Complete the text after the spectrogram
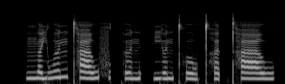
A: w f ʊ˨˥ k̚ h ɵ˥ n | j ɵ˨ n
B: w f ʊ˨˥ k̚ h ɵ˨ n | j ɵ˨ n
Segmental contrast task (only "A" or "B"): B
